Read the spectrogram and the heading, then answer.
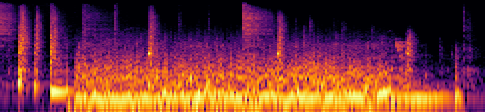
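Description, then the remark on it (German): Harsh electronic feedback drones loudly throughout, a steady low tone buried in crackling, hissing noise with sharp pops and bursts of static, ending abruptly. No one speaks. “Es britzelt und quietscht und zischt.”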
